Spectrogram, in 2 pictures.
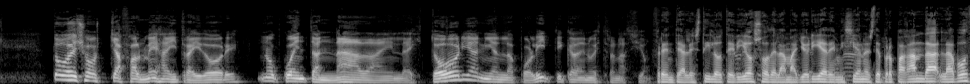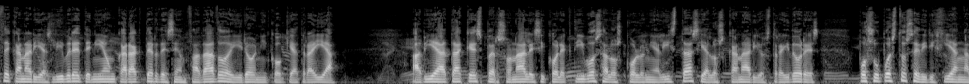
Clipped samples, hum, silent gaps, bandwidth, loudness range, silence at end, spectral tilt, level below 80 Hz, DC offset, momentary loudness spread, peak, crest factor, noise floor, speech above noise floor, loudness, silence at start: under 0.1%; none; none; 16 kHz; 4 LU; 0 s; -5.5 dB/octave; -48 dBFS; under 0.1%; 8 LU; 0 dBFS; 16 dB; -51 dBFS; 34 dB; -17 LUFS; 0.55 s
